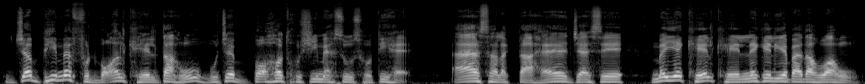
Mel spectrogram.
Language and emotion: Urdu, happy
